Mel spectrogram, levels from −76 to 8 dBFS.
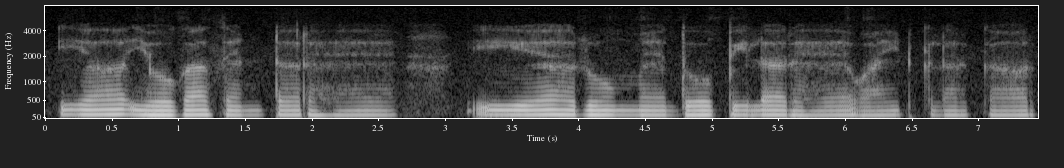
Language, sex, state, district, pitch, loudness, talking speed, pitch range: Hindi, male, Jharkhand, Deoghar, 115 Hz, -16 LUFS, 130 wpm, 115-120 Hz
